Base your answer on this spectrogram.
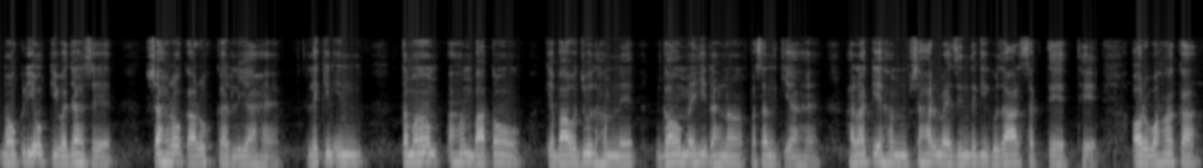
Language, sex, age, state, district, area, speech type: Urdu, male, 18-30, Bihar, Araria, rural, spontaneous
